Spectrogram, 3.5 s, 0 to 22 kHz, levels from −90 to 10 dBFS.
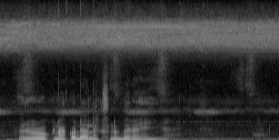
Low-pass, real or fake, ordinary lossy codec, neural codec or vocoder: none; real; none; none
